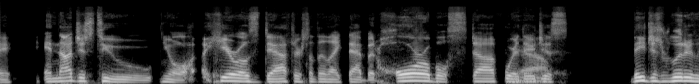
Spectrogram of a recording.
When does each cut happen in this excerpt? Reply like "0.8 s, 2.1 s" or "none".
none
